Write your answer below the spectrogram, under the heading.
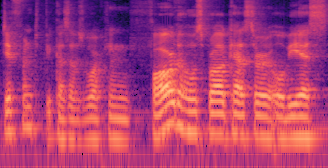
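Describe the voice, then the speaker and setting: Here is a man with an Irish accent speaking at a very fast pace. His pitch is medium, with ordinary pitch variation. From Ireland, West Clare. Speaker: TV production worker. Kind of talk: interview. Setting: bedroom interview.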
